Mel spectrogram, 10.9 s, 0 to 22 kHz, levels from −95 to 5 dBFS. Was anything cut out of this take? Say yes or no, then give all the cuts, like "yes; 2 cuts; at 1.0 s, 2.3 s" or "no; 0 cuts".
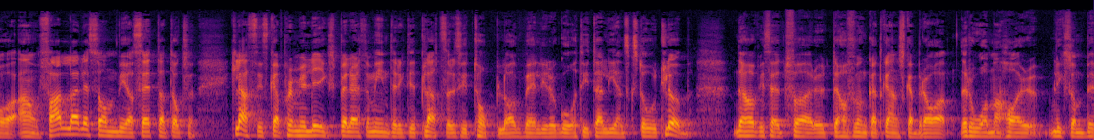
no; 0 cuts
